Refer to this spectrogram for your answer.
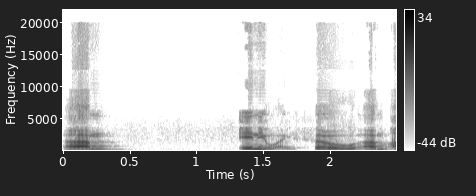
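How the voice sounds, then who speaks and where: A man speaks with a South African accent. His pitch is fairly low. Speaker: transportation researcher, keynote speaker. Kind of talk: conference keynote talk. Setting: conference room, also webinar. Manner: hesitant, many fillers.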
